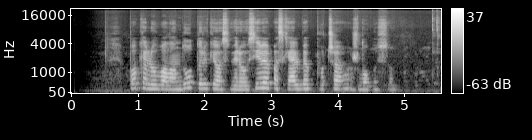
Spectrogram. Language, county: Lithuanian, Šiauliai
